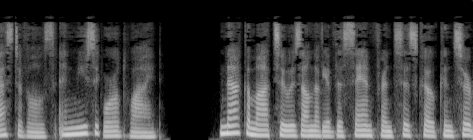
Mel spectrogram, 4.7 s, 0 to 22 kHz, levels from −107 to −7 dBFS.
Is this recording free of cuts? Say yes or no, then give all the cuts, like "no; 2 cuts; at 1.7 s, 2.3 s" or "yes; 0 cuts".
no; 2 cuts; at 1.0 s, 3.2 s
